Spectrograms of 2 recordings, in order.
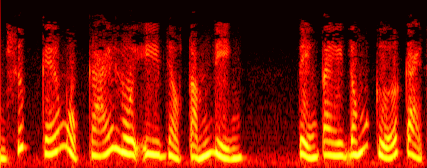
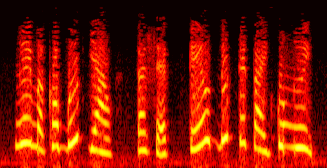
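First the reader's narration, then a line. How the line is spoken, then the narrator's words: Shouted. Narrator (Vietnamese): quát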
